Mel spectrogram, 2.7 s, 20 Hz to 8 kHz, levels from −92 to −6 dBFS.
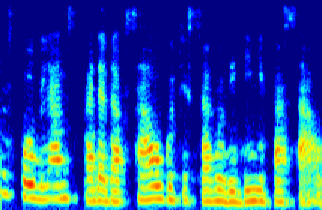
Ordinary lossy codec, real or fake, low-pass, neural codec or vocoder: Opus, 24 kbps; fake; 7.2 kHz; codec, 16 kHz, 16 kbps, FreqCodec, smaller model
